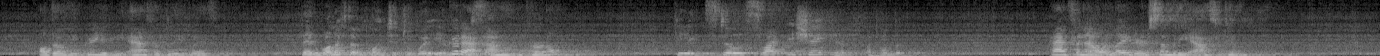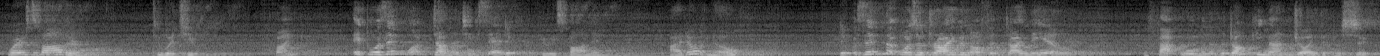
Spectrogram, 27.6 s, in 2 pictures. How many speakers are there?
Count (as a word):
two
